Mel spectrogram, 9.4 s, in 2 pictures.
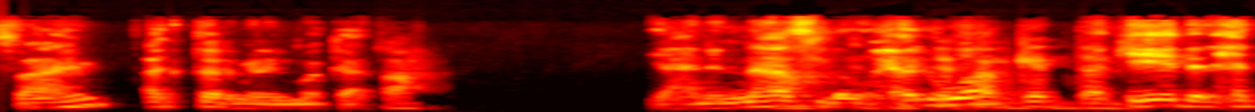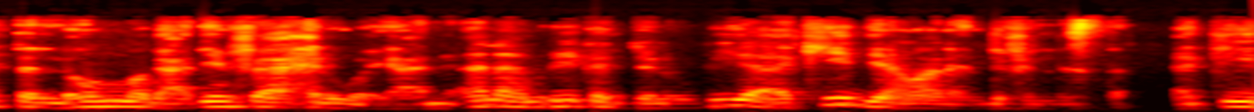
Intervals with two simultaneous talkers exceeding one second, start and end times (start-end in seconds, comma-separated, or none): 2.8-4.2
